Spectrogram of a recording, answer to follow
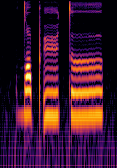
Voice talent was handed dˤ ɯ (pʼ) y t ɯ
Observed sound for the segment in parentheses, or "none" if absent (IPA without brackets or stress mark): pʼ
